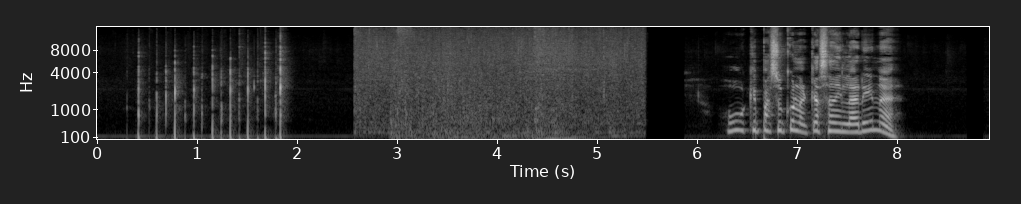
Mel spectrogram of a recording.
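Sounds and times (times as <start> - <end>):
group patting legs imitating rain: 0.4 - 1.9
speech: 6.3 - 8.1.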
